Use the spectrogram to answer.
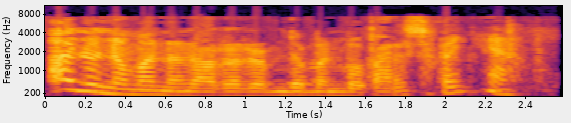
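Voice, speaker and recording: A woman's voice: rumbling low, very animated, quick pace, a bit bright, full character voice. A muffled radio drama recording with faint noise carries a stern Filipino mother. She is suspicious and confrontational, and her voice swings widely as she exclaims. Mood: stern, probing. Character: stern, suspicious, hot-tempered mother of grown daughters. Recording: dull lo-fi radio sound, slight noise.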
